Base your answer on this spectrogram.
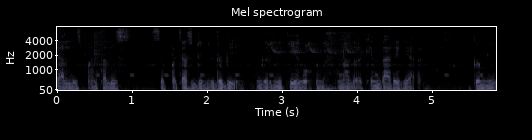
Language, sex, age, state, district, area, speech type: Santali, male, 30-45, Jharkhand, Pakur, rural, spontaneous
